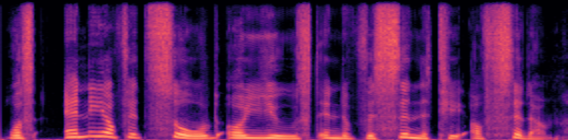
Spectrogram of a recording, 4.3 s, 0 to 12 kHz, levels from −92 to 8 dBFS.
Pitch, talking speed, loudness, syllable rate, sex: 225 Hz, 170 wpm, -17 LUFS, 4.3 syllables/s, female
